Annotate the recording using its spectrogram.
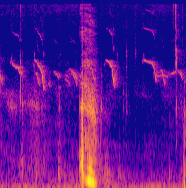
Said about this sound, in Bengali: এই যে এ হচ্ছে মুরগির বাচ্চা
